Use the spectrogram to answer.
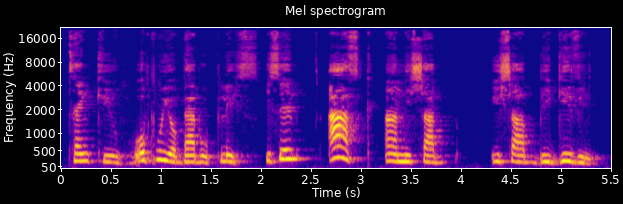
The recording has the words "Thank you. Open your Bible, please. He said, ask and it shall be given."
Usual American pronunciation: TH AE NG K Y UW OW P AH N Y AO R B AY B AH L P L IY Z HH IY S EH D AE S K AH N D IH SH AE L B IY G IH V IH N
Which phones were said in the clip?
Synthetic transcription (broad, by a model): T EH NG K Y UW OW P AH N Y AO B AY B AH L P L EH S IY S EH AA S K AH N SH IH SH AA L B IY G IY V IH N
